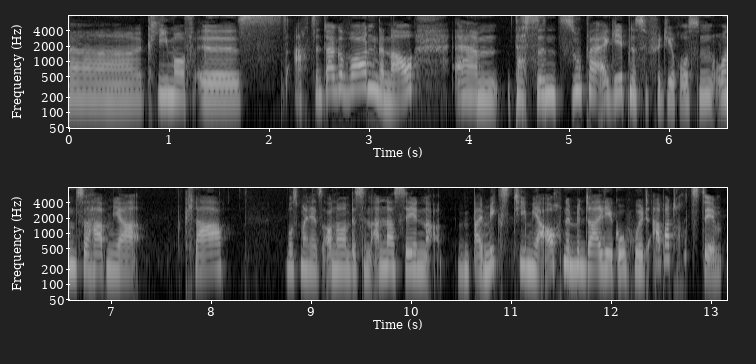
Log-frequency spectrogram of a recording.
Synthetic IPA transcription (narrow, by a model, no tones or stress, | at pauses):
ʔɛːkʰl̥iːmɔfɪst | ʔaχt͡sɛntɐɡəvɔɐdn̩ɡənaʊʔɛːmd̥asz̥ɪntz̥uːpɐʔɛɐɡeːpnɪsəfyːɐdiːʁʊsn̩ʔʊntz̥iːɦaːbm̩jaː | kʰl̥aːɐ | mʊsmanjɛt͡staʊxnɔχnbɪsçənʔa̰ndɐsz̥eːən̰b̥aɪmːɪkstʰiːmja̰ːʔa̰ʊxnəmedaljəɡəhoːltʔa̰ːbɐtʁ̥ɔt͡sd̥eːm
